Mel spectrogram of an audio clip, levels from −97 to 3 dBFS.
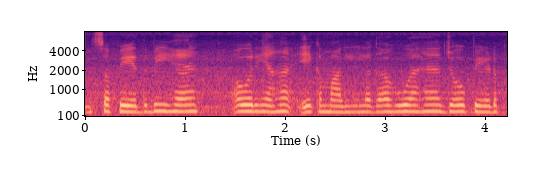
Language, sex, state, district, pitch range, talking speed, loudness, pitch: Hindi, female, Punjab, Fazilka, 210-225 Hz, 170 wpm, -14 LUFS, 220 Hz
